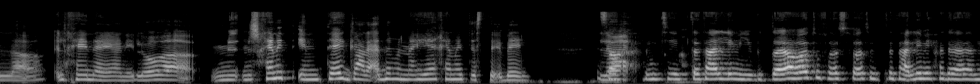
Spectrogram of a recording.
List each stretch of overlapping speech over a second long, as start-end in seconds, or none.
none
